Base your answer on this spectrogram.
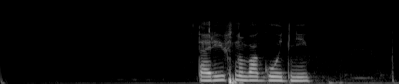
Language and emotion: Russian, neutral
